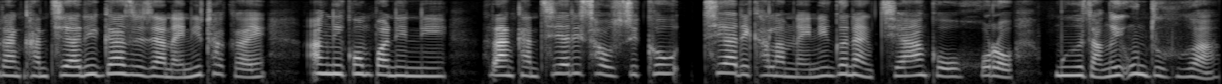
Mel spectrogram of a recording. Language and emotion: Bodo, fearful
